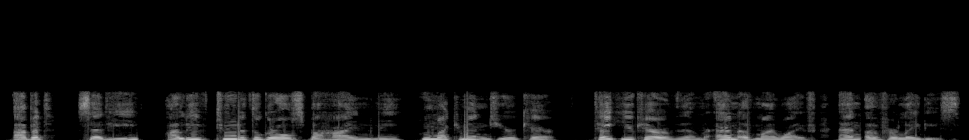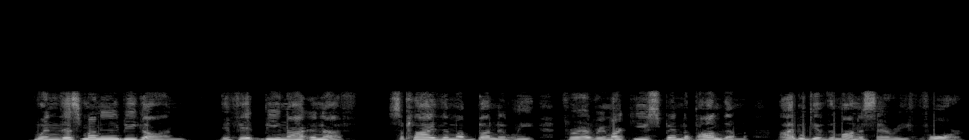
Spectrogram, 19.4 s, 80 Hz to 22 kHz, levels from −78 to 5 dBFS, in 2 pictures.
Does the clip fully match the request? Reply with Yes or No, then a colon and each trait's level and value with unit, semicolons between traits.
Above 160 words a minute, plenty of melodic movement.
Yes: average, 175 wpm; wide, 7.0 semitones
